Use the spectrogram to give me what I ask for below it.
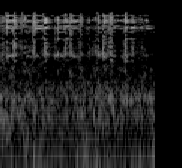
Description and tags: Sound of keys, recorded with a very simple microphone and edited to be cleaner.
door, jingling, key, keys, open, shake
